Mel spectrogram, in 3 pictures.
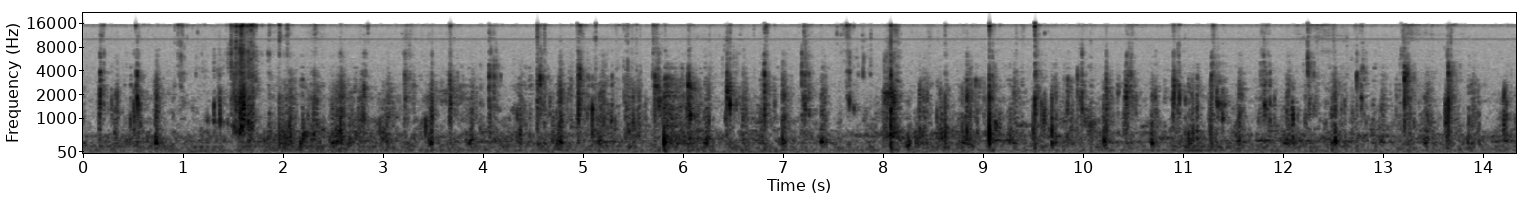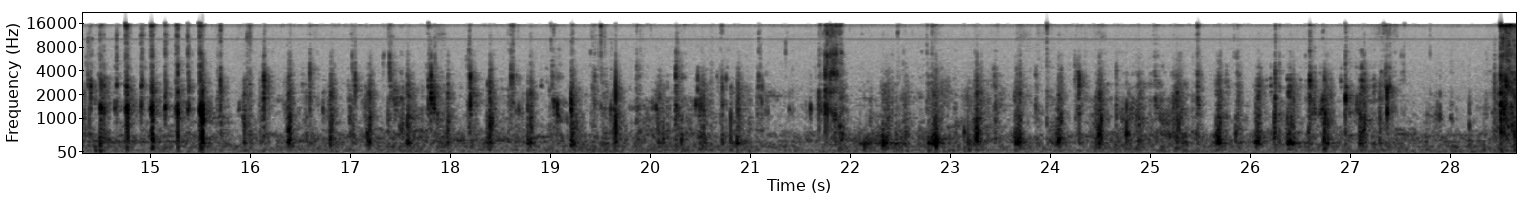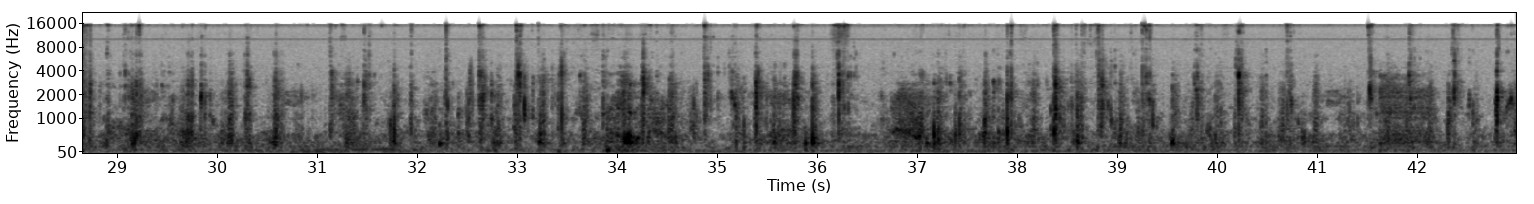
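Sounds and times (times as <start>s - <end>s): wet soft chewing: 0.0s - 42.9s
crunching crisp shells: 1.3s - 4.8s, 21.6s - 22.6s, 28.4s - 30.7s.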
